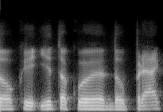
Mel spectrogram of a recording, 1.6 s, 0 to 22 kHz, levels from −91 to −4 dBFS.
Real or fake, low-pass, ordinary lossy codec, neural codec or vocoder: fake; 10.8 kHz; AAC, 64 kbps; codec, 24 kHz, 0.9 kbps, WavTokenizer, large speech release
